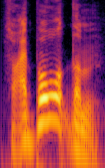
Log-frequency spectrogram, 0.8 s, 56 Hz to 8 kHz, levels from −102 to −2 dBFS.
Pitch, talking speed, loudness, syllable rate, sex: 140 Hz, 305 wpm, -15 LUFS, 6.2 syllables/s, male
